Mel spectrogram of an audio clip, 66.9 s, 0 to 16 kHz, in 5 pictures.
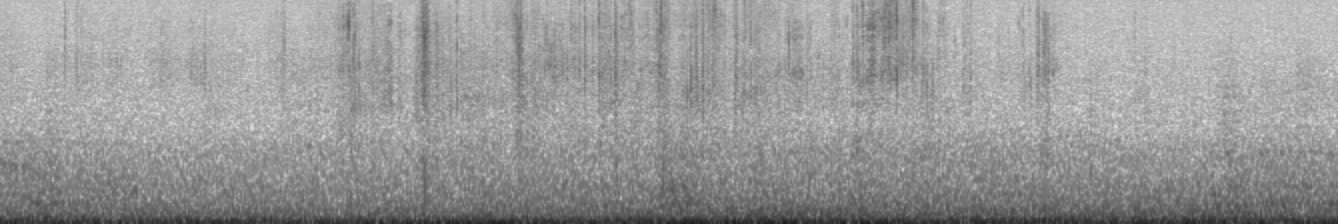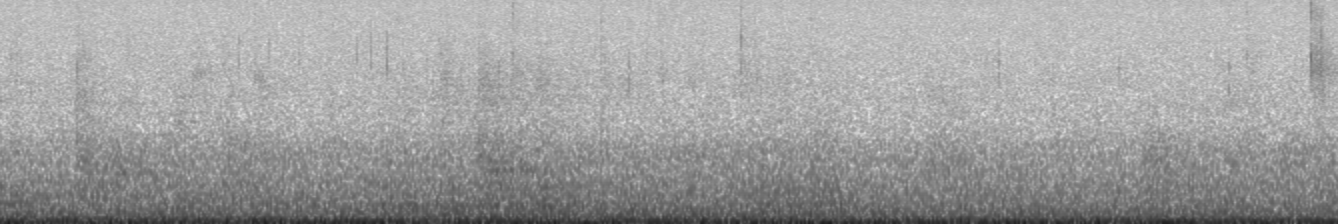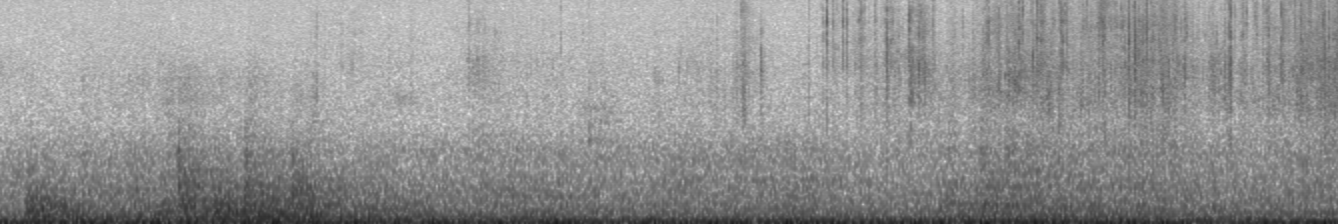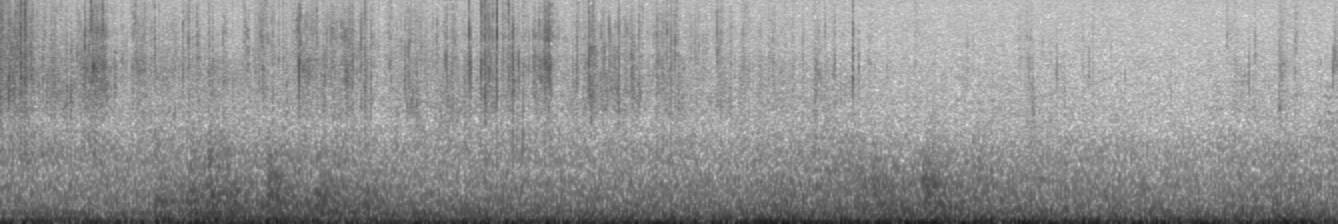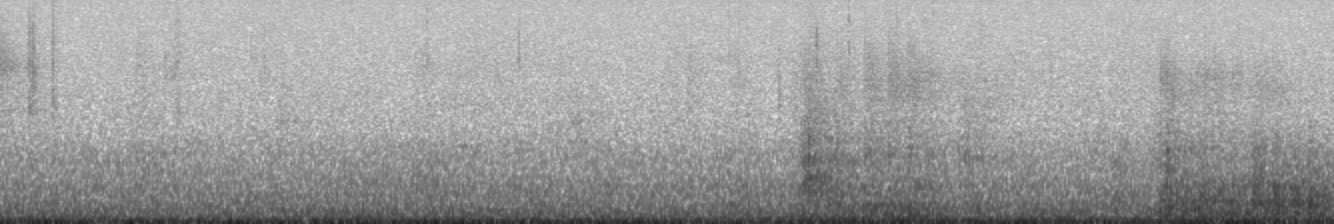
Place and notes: Brussels, Belgium - Discarded VHS tape fluttering in the wind
This old factory is now completely full of discarded junk, including quite a lot of VHS tape, which has in time unwound itself from its containment, and dissipated throughout the building in long, fluttery drifts. Because so much of the glass from the windows is missing inside the derelict building, the wind rips right through the space, shaking all the things in its path; loose panes of glass, heavy doors that hang in their frames, and the VHS tape that has been left lying around.
21 June 2013, 14:30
